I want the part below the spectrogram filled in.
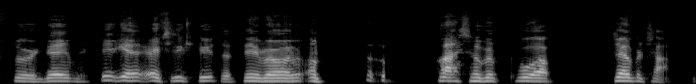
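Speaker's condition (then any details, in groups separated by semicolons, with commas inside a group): Cerebral palsy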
